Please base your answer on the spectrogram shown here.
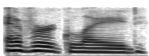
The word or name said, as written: everglade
